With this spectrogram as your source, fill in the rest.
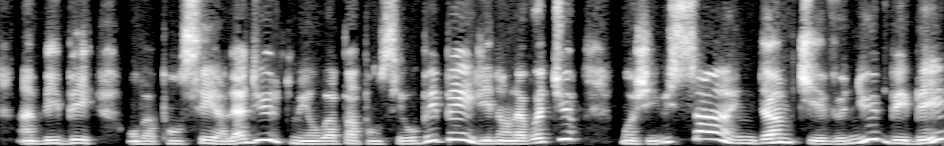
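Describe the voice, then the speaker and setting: A woman speaks with a dark, mellow tone at a fairly low pitch. Her intonation is lively and her pace moderate. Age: 70s. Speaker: hypnotherapist. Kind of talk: interview.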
